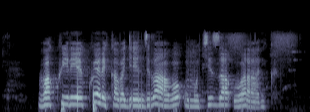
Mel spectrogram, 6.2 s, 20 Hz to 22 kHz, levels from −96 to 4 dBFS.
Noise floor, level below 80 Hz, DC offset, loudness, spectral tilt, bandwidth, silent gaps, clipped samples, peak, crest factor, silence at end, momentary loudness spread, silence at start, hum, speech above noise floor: -77 dBFS; -62 dBFS; under 0.1%; -33 LUFS; -4 dB/octave; 8.2 kHz; none; under 0.1%; -14 dBFS; 20 dB; 0.4 s; 14 LU; 0.8 s; none; 44 dB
